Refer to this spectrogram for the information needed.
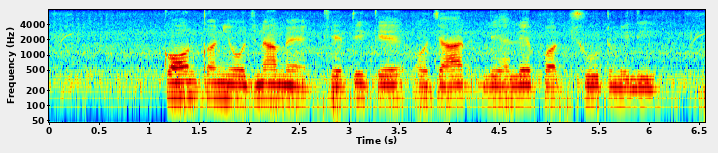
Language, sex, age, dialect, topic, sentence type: Bhojpuri, female, 18-24, Northern, agriculture, question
